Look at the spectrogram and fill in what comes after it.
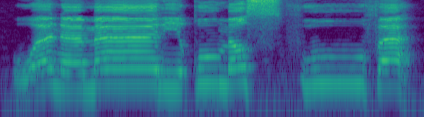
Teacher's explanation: ونما واو ہے، اس میں وہی بات کی سختی نہ پیدا کی جائے. ریقو را ہے، اس کے نیچے زیر ہے، تو جب را کے نیچے زیر آئے تو وہ باریک ہوتا ہے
